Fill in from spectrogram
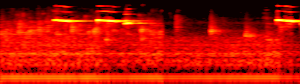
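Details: Canary singing: a few clear, high, drawn-out whistled notes that slide slightly downward, separated by pauses, with softer short chirps and faint rustling in between.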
